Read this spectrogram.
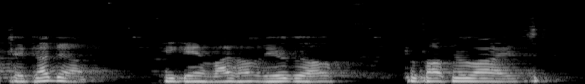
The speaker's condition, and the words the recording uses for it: Stroke. In 2008, I had a stroke, and so half my face is paralyzed.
